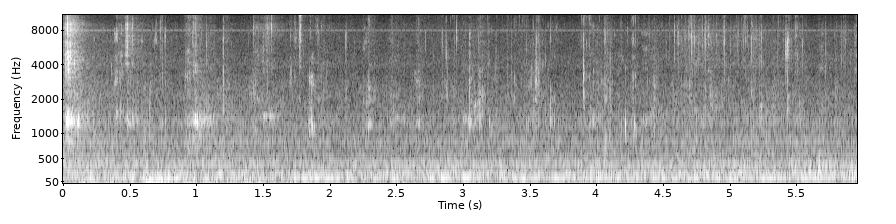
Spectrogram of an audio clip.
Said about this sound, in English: All right, everybody, put a food in your mouth, and we're going to all chew together in unison. Everybody chews at the same rate. Mm-hmm. I say about 3 chews every second, right? Okay. All right, go.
